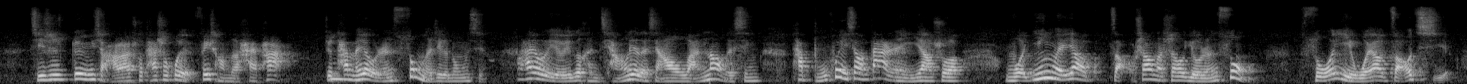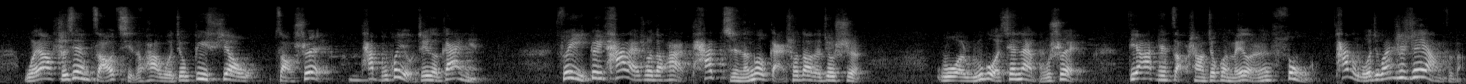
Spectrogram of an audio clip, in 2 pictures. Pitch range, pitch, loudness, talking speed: 180-255 Hz, 210 Hz, -19 LUFS, 285 characters per minute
